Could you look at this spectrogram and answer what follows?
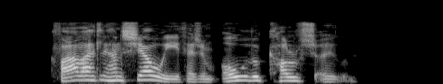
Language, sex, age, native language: Icelandic, male, 20-29, Icelandic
